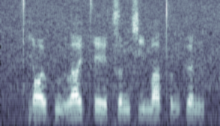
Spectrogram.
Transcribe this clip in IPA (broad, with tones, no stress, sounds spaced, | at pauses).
t̪ʰ j ɑ˨˦ ʊ̯ f ṵ˨˩ l a˦ ɪ̯ t̪ʰ e˥˨ ɪ̯ t͡s ɤ˦ ŋ ɕ i˦ m ä˦ t̪ʰ ʊ̰˨˩ ŋ k ə˥˨ n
